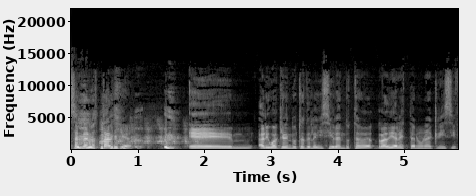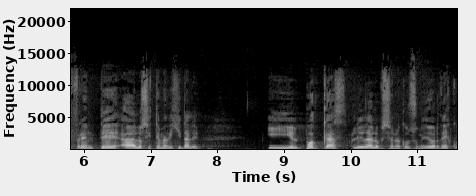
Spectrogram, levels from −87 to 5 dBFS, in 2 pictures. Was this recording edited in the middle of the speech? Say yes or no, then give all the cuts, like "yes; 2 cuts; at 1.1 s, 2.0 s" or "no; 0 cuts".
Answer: no; 0 cuts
